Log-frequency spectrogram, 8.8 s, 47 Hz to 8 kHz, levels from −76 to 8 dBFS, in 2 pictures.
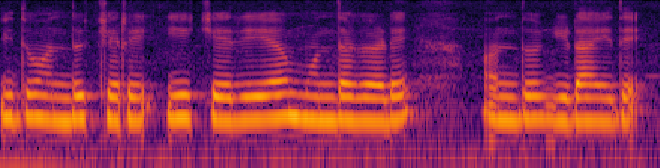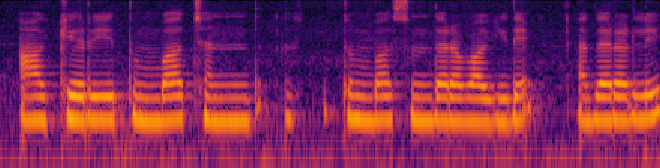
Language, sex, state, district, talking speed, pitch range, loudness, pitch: Kannada, female, Karnataka, Dharwad, 115 wpm, 205-215 Hz, -16 LUFS, 210 Hz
